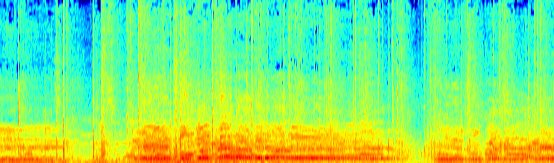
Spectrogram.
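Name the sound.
crowd of supporters cheering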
